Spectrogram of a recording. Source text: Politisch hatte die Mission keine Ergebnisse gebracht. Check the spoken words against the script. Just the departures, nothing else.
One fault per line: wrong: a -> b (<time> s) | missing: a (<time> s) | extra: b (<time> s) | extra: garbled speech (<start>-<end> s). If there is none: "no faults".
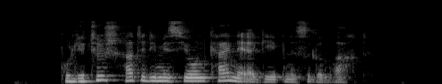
no faults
